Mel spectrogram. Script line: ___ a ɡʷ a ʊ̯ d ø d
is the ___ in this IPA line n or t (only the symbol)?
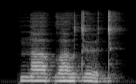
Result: n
